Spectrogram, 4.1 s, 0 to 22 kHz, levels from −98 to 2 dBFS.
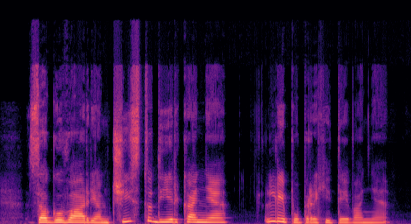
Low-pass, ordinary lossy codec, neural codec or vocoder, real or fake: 19.8 kHz; Opus, 32 kbps; none; real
